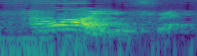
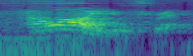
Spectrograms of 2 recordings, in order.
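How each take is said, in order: The two takes are said the same way.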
